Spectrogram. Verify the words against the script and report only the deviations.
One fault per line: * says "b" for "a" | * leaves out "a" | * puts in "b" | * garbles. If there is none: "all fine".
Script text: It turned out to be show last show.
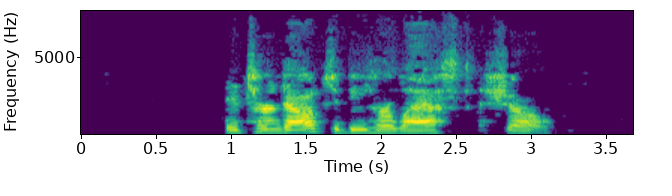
* says "her" for "show"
